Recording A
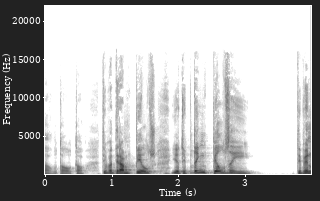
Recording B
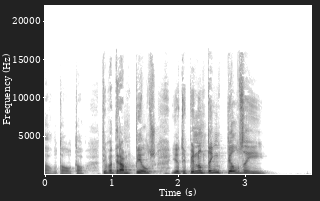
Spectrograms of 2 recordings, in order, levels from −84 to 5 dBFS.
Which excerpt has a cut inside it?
A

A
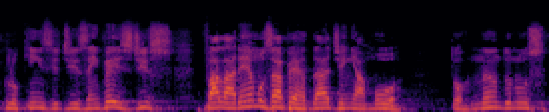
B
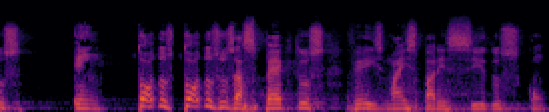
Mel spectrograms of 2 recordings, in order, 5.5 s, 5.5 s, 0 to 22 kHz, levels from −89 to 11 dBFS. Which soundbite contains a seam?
B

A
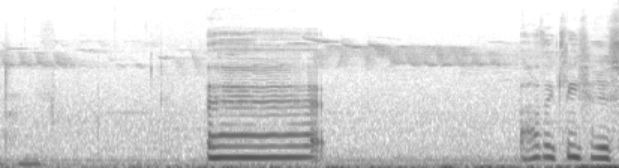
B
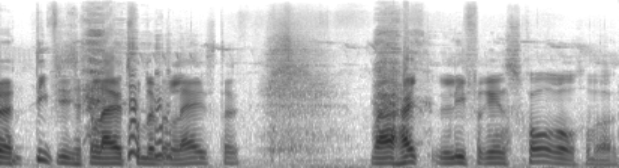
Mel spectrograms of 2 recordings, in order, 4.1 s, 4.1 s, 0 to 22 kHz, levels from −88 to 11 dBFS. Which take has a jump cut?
B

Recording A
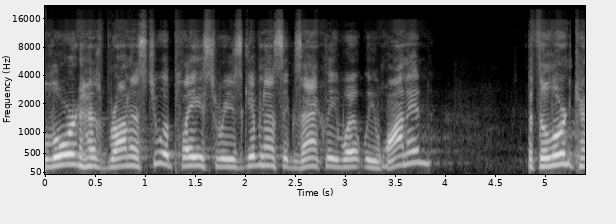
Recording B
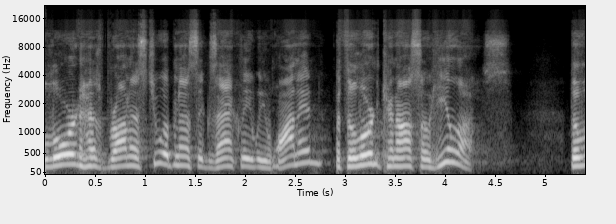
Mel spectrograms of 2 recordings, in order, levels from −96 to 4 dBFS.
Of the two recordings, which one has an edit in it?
B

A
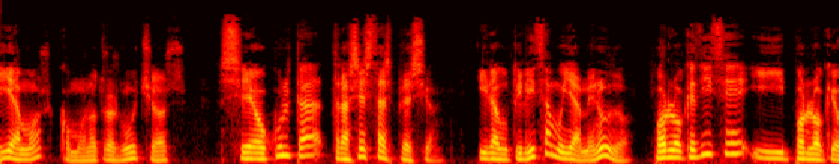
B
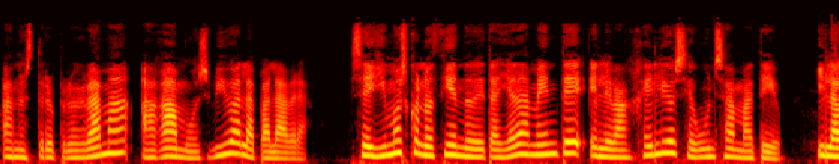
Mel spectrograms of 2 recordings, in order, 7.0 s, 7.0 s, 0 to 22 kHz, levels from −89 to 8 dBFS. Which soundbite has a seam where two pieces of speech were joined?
A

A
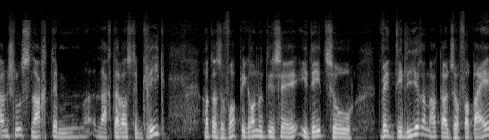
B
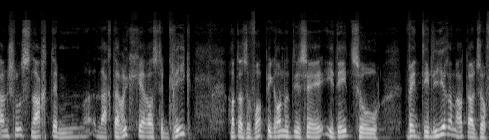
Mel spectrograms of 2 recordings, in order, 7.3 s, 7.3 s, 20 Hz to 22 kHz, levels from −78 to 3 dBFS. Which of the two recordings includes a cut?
A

